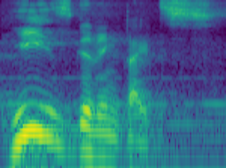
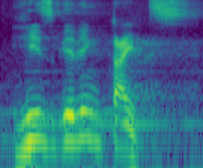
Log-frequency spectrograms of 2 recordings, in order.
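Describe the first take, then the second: First: The word he carries the stress. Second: The word tithes carries the stress. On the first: The focus is on the giver himself. The speaker calls it right. "the emphasis is that he is giving tithes" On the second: The focus is on what is given. The speaker calls it wrong. "The emphasis is not on the tithes"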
